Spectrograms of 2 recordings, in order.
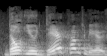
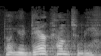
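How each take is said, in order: First: Loud warning with DARE hit hard; stern rebuke. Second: Hushed warning. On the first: God warning Israel not to approach, loud and stern. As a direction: bark the warning at them as God. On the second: God warning the people, hushed and stern. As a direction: warn them quietly but firmly. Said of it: "I said that very harshly". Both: Acted.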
